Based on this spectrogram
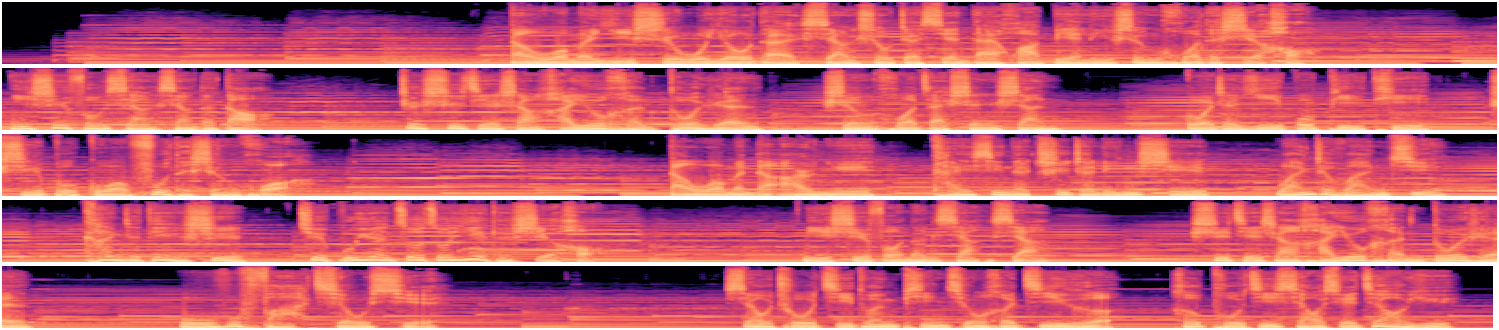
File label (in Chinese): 男国 广告 公益 抒情; 第五次进大凉山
